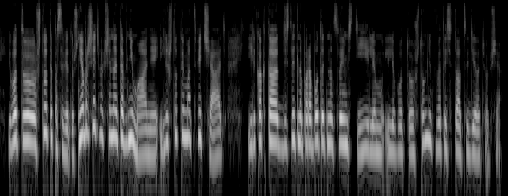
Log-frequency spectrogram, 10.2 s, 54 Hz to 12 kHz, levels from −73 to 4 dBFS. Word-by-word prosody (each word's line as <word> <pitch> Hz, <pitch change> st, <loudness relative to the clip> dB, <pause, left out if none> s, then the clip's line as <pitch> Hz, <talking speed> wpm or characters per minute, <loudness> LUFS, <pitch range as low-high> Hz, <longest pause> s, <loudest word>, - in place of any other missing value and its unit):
И 220 Hz, -, -7 dB
вот, 250 Hz, 0 st, +4 dB
э, 250 Hz, -2 st, +7 dB
что 320 Hz, +6 st, 0 dB
ты 275 Hz, 0 st, -2 dB
посоветуешь? 175 Hz, -5 st, -5 dB
Не 275 Hz, -, +7 dB
обращать 315 Hz, +2 st, +1 dB
вообще 285 Hz, 0 st, -2 dB
на 285 Hz, -, +5 dB
это 270 Hz, +2 st, +4 dB
внимания? 170 Hz, -9 st, +1 dB
Или 235 Hz, +4 st, -3 dB
что-то 290 Hz, +3 st, -5 dB
им 275 Hz, 0 st, +2 dB
отвечать? 235 Hz, -, -4 dB, 0.4 s
Или 220 Hz, +2 st, -4 dB
как-то 245 Hz, -1 st, +4 dB
действительно 225 Hz, +4 st, -1 dB
поработать 235 Hz, +1 st, +2 dB
над 230 Hz, -3 st, 0 dB
своим 230 Hz, -1 st, +3 dB
стилем? 185 Hz, -1 st, -5 dB
Или 190 Hz, 0 st, -5 dB
вот, 185 Hz, 0 st, -9 dB
э, 180 Hz, 0 st, -3 dB
что 245 Hz, -, -6 dB
мне 260 Hz, -1 st, +1 dB
в 205 Hz, -, -8 dB
этой 205 Hz, 0 st, -4 dB
ситуации 185 Hz, -1 st, -6 dB
делать 170 Hz, -2 st, -5 dB
вообще? -, -, -16 dB
230 Hz, 195 wpm, -23 LUFS, 185-255 Hz, 0.4 s, э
